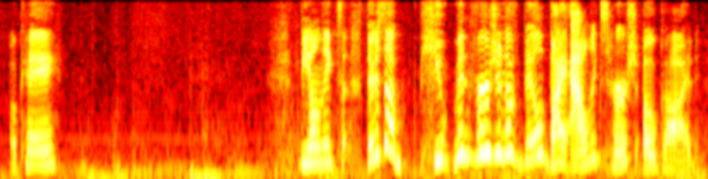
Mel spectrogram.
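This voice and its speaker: Bright, high-voiced woman streamer. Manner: animated, giggly, chatty with viewers. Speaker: livestream host playing a visual novel. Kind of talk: casual stream chat and dramatic read-aloud.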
